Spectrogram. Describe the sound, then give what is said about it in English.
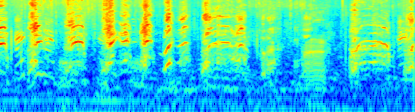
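A pig about to be ritually killed by Melanesian people at a West Papuan gathering grunts and squeals in a rapid series of short, harsh bursts, fairly loud, with brief gaps between calls and a low rumble underneath. “Perhaps the pig did too.”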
